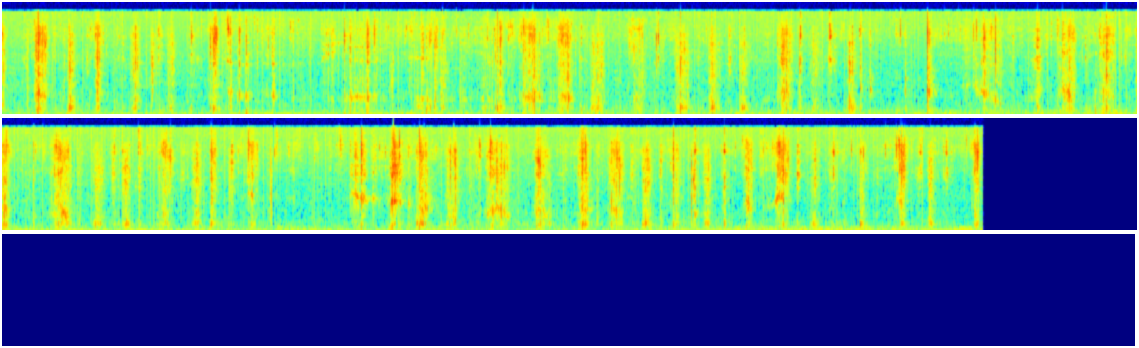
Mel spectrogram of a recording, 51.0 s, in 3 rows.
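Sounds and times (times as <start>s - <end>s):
chewing and crunching food: 0.0s - 31.8s
steady low hum: 0.0s - 31.8s.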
